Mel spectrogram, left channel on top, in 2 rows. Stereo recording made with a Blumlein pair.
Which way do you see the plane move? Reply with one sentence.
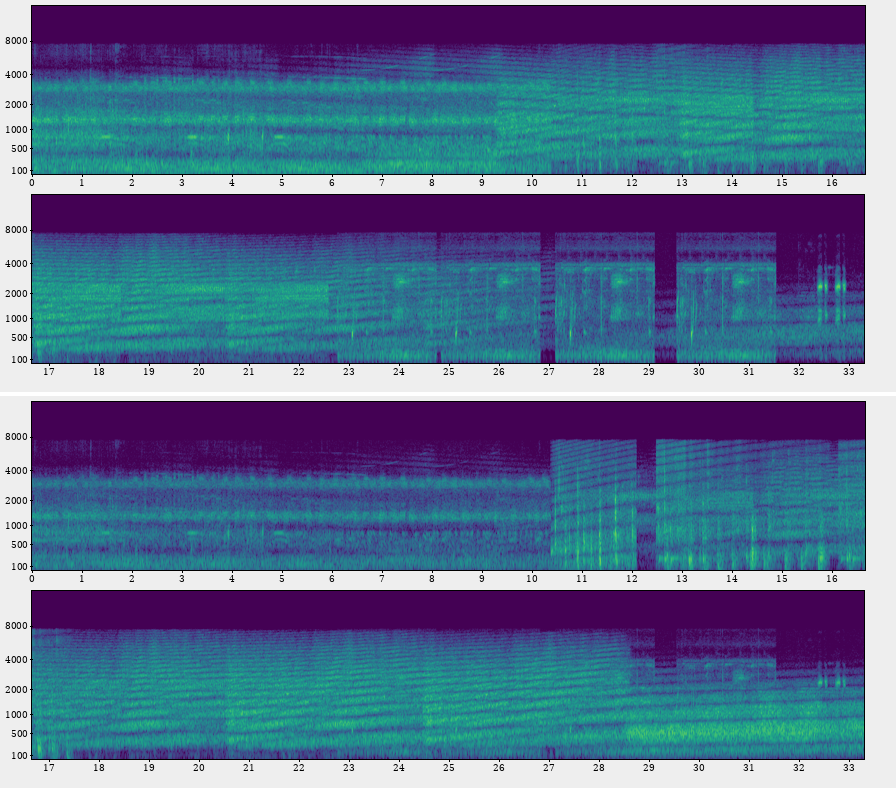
You can hear the plane move to the right.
